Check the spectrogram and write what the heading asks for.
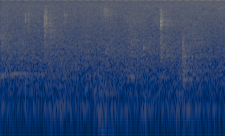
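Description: Quiet room tone with a few faint, irregular clicks and ticks from sheet music and papers being handled at a grand piano.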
